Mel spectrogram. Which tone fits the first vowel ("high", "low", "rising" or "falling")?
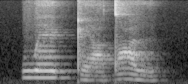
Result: high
